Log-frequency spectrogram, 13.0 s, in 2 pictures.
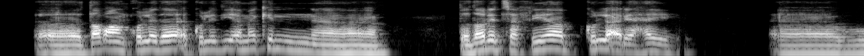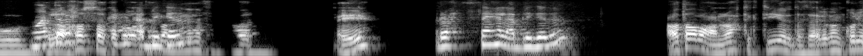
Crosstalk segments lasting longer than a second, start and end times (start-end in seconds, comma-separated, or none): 6.7-7.9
